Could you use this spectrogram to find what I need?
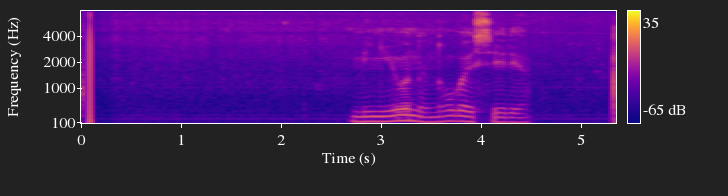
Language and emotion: Russian, neutral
